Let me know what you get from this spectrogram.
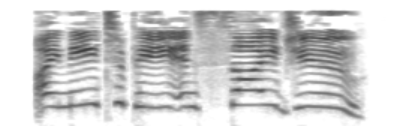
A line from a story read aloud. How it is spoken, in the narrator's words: Hera bellowed over the din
